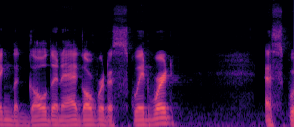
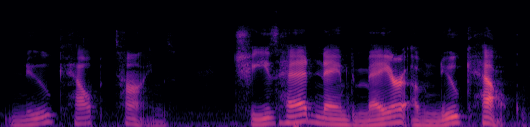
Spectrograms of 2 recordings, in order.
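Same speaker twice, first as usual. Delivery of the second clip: quiet reading; 8 dB quieter, slower than usual. A narrator's reading. Reading newspaper headline aloud.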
